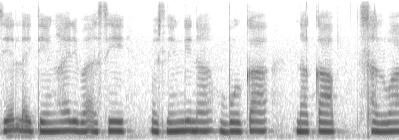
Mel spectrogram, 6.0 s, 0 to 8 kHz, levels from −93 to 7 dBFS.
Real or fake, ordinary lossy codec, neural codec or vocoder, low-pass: real; none; none; none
